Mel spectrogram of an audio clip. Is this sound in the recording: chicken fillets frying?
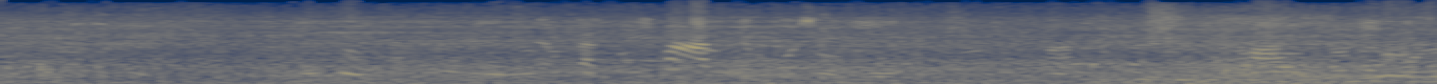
no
